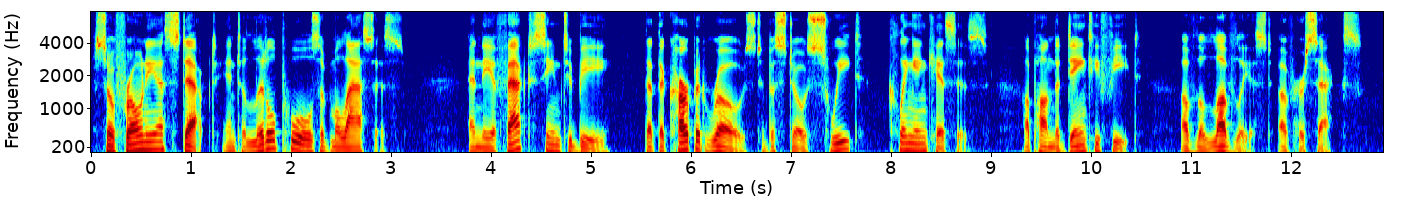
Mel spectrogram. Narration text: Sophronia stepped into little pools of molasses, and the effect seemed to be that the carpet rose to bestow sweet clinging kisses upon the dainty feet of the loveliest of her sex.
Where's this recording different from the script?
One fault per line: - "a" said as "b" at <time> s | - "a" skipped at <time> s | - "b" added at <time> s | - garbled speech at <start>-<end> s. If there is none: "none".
none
